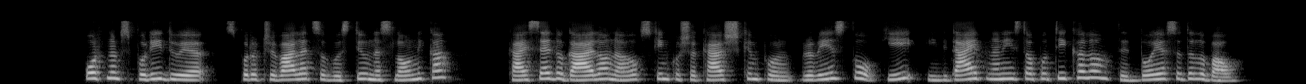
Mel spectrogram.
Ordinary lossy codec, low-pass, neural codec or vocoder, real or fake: none; none; codec, 16 kHz, 0.2 kbps, FocalCodec; fake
